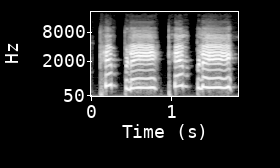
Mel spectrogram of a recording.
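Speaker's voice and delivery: high, loud taunting shouts; yelling. A narrator's reading. Poltergeist chasing the crying ghost with insults, yelling.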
